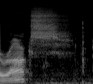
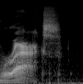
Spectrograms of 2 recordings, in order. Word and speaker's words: Rax: And we're going to push you to the front here, Rox. Except he calls himself Rax. I just got to say, I love how I keep calling him Rox, and he keeps calling himself Rax.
